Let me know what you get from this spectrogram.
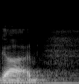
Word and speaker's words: Gad: Gad, which is actually pronounced, it's the letters Gimel Dal, it's actually pronounced God, through a deity of fortune.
